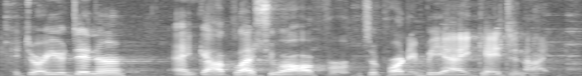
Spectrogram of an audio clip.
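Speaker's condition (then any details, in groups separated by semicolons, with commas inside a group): Brain injury; injury 20 years ago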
